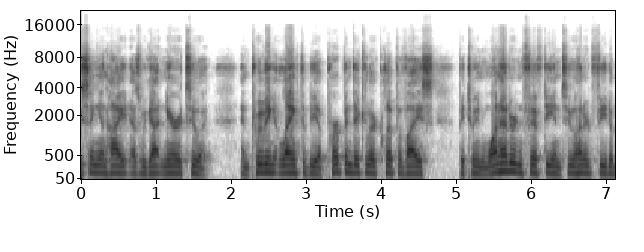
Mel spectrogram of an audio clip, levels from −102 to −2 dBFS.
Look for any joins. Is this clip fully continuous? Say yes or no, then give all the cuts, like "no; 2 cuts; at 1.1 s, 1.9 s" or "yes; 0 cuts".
no; 1 cut; at 5.5 s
